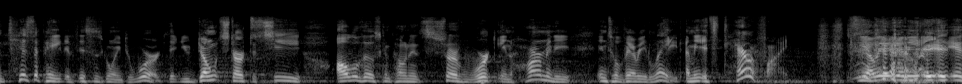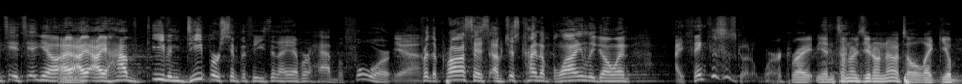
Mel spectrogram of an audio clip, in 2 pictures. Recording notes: LIVE on-stage at PAX South. This is an awesome show recorded in front of a live audience.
